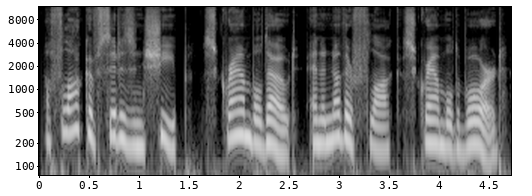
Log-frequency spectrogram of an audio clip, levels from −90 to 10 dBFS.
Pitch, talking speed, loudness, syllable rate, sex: 200 Hz, 155 wpm, -16 LUFS, 4.4 syllables/s, female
